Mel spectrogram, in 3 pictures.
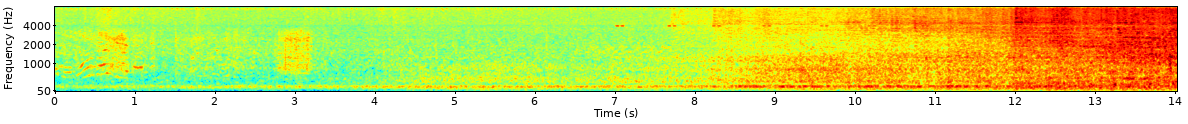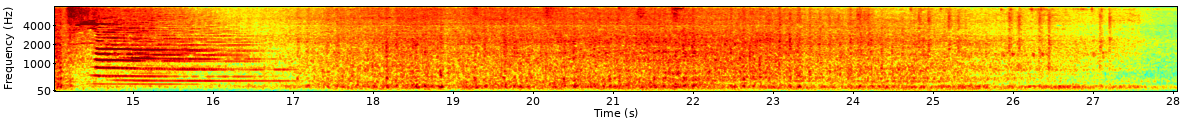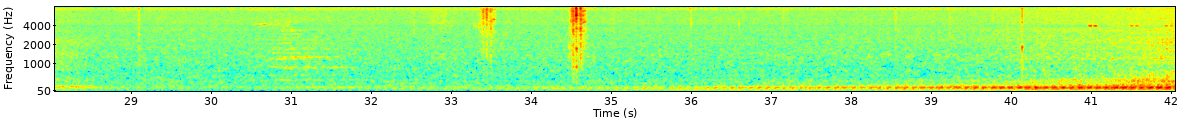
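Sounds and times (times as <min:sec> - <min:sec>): train wheels rumbling on rails: 0:00.0 - 0:28.7, 0:34.5 - 0:42.0
train horn: 0:14.2 - 0:17.2, 0:30.7 - 0:31.8.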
